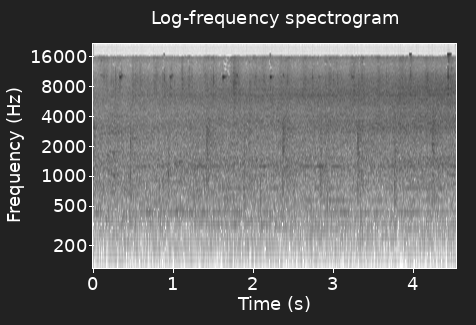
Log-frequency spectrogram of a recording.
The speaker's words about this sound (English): I might be about to do the same, actually, as I fear this is going to be a busy train. Come on, Vance, on we go.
